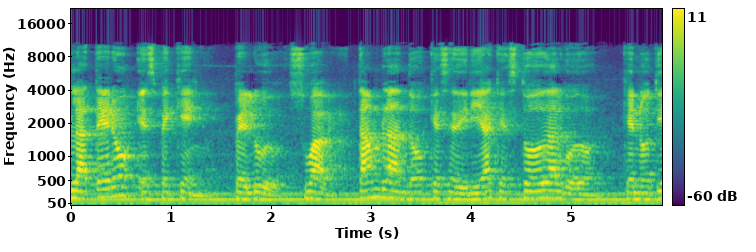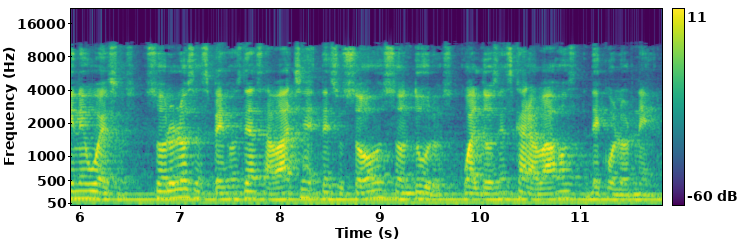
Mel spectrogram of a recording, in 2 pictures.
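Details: Voice of a speaker reading a Spanish passage, recorded before voice feminization surgery using the Wendler glottoplasty technique.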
